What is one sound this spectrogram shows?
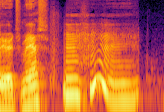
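A woman answers calmly nearby.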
